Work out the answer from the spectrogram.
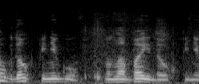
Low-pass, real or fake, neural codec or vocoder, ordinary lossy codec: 14.4 kHz; real; none; AAC, 64 kbps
